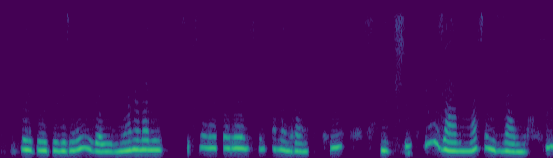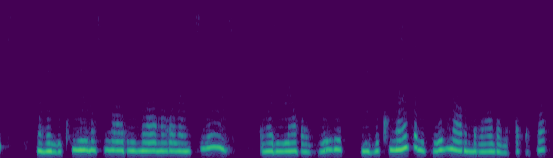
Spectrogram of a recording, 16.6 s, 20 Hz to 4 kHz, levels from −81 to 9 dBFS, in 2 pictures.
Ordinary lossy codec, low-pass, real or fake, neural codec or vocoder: AAC, 32 kbps; 3.6 kHz; fake; codec, 16 kHz, 1.1 kbps, Voila-Tokenizer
